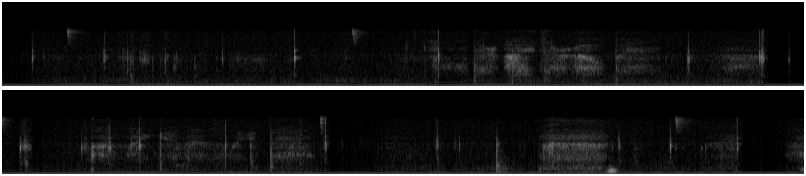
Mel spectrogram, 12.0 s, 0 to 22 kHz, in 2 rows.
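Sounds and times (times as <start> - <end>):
woman whispering softly: 3.2 - 5.0, 6.7 - 8.4.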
